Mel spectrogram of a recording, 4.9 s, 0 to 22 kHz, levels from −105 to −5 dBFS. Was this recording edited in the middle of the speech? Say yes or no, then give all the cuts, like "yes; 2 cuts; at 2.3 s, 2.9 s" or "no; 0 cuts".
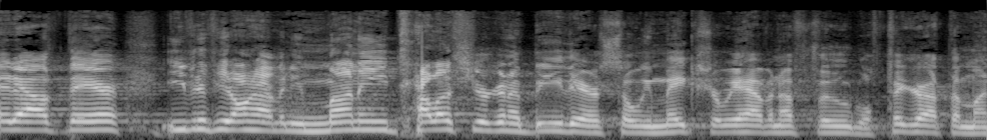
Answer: yes; 1 cut; at 2.0 s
